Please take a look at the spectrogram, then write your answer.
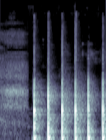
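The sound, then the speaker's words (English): Six firm knocks on a door by someone arriving, in a quick, even rhythm, loud, following a brief stretch of faint background hum. “answer the fucking door. Someone's here.”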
